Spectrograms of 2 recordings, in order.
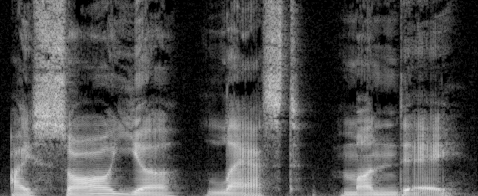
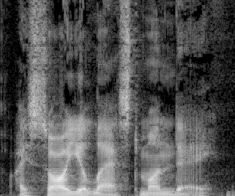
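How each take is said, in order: First: The sentence is spoken slowly. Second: The sentence is spoken at normal speed. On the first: "The first time I will speak slowly" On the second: "the second time will be at normal speed"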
